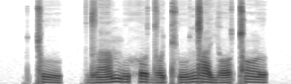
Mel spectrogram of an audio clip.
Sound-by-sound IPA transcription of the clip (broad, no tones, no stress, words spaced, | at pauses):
ǀu | dlã muho dɔcʰuŋ͡ǀa jɔǀɔ̃ʊ̯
